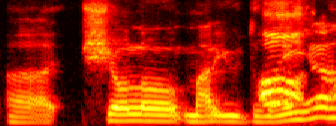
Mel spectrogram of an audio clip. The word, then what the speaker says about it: Xolo Maridueña: The homie from Cobra Kai, I believe you pronounce his name Xolo Maridueña.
